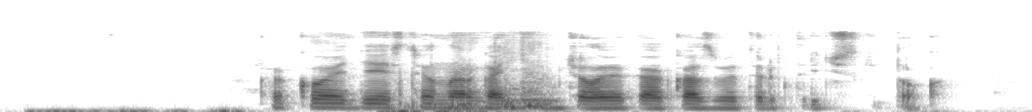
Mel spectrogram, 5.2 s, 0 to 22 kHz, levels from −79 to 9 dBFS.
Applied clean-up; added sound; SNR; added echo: classical method log-MMSE.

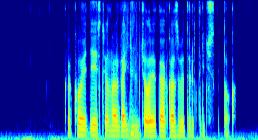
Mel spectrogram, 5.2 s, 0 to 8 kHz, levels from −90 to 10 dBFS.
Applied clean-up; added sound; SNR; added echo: neural diffusion model UNIVERSE++.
